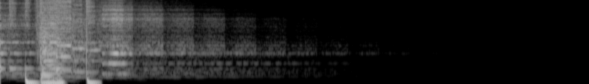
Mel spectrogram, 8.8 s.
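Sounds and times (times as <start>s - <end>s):
electro music: 0.0s - 2.8s.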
